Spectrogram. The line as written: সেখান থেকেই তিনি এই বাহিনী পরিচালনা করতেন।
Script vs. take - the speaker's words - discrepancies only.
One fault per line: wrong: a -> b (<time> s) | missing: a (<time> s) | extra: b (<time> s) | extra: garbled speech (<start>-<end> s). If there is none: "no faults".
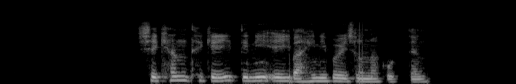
no faults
